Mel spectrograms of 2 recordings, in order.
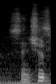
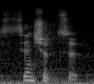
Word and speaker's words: Senjutsu: Senjutsu que, se pronuncia. – Senjutsu. Sí, Senjutsu.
